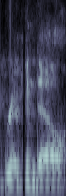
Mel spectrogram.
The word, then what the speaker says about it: Rivendell: that's our butchered thing it's supposed to be Rivendell I guarantee you it's Rivendell it is Rivendell they're in the Dell right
